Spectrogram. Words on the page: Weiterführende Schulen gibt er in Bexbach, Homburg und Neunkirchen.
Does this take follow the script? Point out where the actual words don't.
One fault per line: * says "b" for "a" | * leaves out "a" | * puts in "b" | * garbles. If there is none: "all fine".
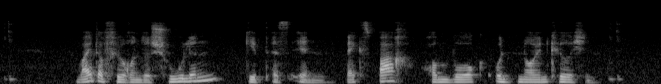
* says "es" for "er"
